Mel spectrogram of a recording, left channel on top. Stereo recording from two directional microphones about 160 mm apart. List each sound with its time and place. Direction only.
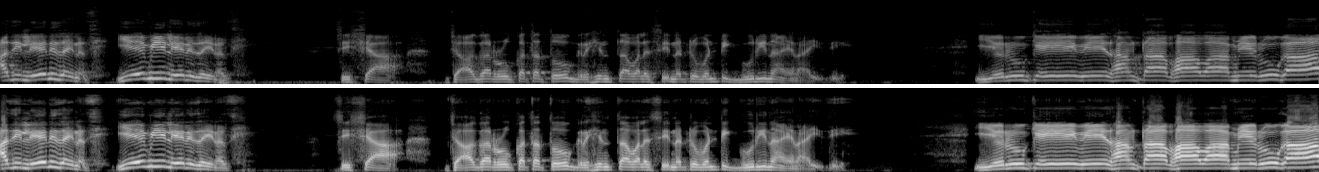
0.0 s mantra: 35° right (ahead or behind)
0.4 s speech: 20° right (ahead or behind)
0.9 s mantra: 40° right (ahead or behind)
1.5 s speech: 20° right (ahead or behind); by 2.5 s 35° right (ahead or behind)
3.4 s mantra: 35° right (ahead or behind)
9.5 s mantra: 35° right (ahead or behind)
